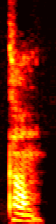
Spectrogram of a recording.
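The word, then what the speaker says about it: thumb: अंगूठे को इंग्लिश में थम कहते हैं थम बी जो है ये साइलेंट हो जाएगा थम शहादत की उंगली जो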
